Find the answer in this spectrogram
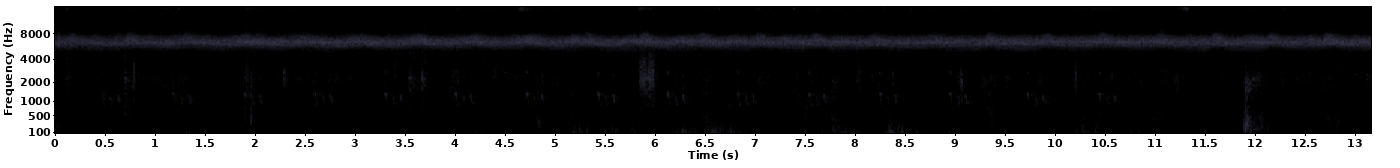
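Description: Quiet outdoor ambience: a steady high insect drone, short repeated bird calls, and the soft thuds of footsteps on dirt.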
